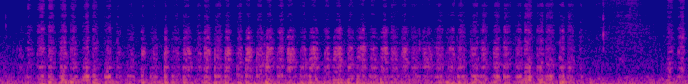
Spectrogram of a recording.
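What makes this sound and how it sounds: A hand colors a giraffe drawing on a flat white paper coloring book page lying on a table, scratching the tip of a yellow colored pencil back and forth across the paper. The result is a soft, steady, dry scratching made of quick, repeated strokes that run together throughout.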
